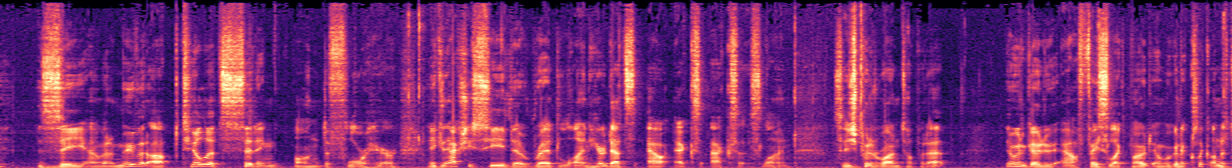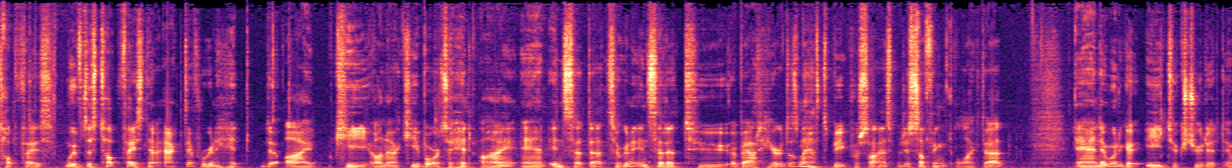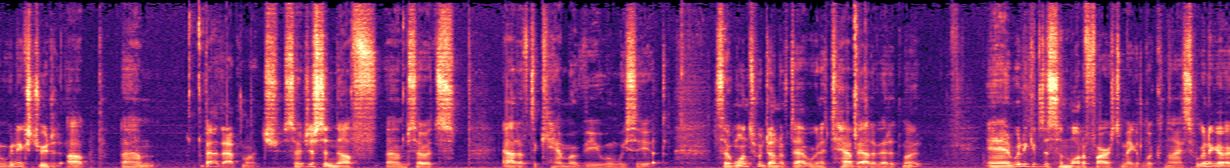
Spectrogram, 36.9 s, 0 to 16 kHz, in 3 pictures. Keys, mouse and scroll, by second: 7.5-7.9 scroll down 2, 7.9 middle click, 9.0-9.6 scroll up 2, 10.9 click, 12.1 click, 21.8 middle click, 23.3-23.9 scroll down 1, 23.9 scroll down 2, 23.9 e, 26.7-27.1 scroll down 6, 28.1 middle click, 28.7-30.0 scroll up 2, 31.2-32.3 scroll up 4, 32.3 scroll down 2, 33.2 Tab, 33.6-34.4 scroll up 1, 34.4-35.2 scroll up 1.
